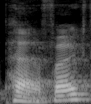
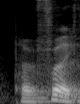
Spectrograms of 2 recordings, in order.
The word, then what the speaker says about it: perfect: On this page, we have got two examples of the word with perfect and perfect, where the word perfect receives stress on the first syllable and the word perfect as a verb receives on the second syllable.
